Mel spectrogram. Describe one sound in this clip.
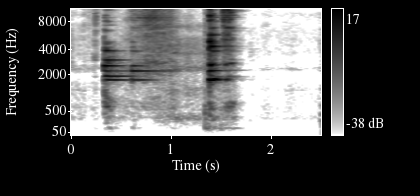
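A heavy metal axe head is set down on cardboard with a dull thud.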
